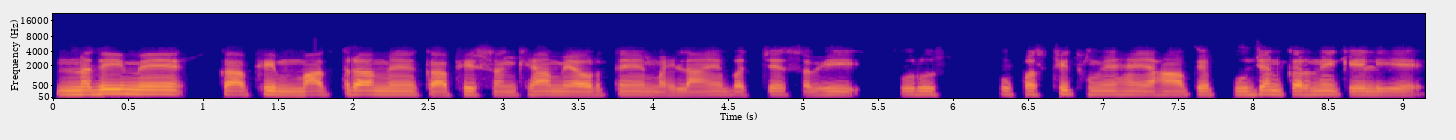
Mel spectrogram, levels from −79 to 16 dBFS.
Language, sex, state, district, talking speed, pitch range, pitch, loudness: Hindi, male, Bihar, Gopalganj, 150 wpm, 120-135 Hz, 130 Hz, -17 LUFS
